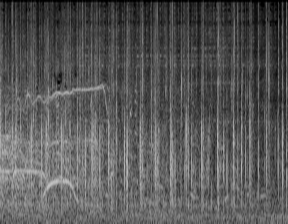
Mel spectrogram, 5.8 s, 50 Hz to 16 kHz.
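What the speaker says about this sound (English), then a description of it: "Give yourself applause." Fans at a St. Teresa High School event honouring the 1974 and 1975 state champion football teams clap and cheer, the applause loud at first and then thinning into scattered claps, with voices mixed in.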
